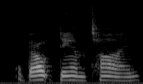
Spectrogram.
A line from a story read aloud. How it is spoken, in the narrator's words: Sam grumbled good-naturedly from the table in the middle of the main room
